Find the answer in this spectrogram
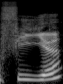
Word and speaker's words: fille: It's always like a y sound almost when you have two L's together. So Fille, you wouldn't think that that's how you spell it.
